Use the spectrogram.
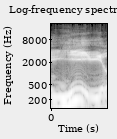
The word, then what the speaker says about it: Ye: It's obviously Yee, like Yeezy.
